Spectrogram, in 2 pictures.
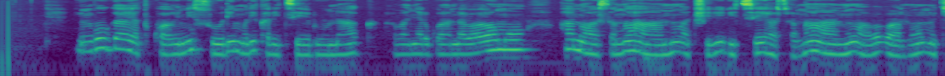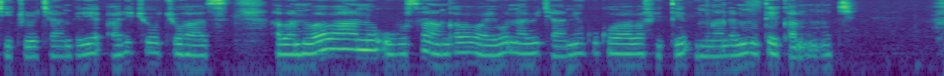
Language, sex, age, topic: Kinyarwanda, female, 18-24, education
